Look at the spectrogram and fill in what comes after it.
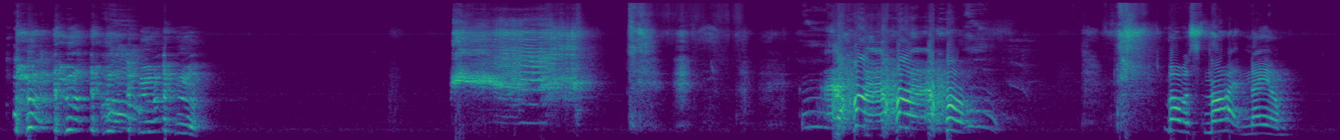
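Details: Adult giving a run of harsh, repeated coughs while an infant daughter laughs in bursts between them; ordinary coughing, voice lost afterward.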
